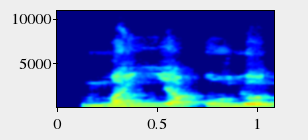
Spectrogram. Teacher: نون ساکن کے بعد حروف یرملون میں سے یا موجود ہے تو ادغام بالغنہ ہوگا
